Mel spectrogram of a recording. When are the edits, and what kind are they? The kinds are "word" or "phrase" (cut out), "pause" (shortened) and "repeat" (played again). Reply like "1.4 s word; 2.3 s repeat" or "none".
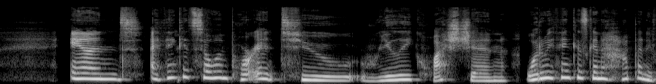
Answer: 1.4 s pause; 5.2 s pause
